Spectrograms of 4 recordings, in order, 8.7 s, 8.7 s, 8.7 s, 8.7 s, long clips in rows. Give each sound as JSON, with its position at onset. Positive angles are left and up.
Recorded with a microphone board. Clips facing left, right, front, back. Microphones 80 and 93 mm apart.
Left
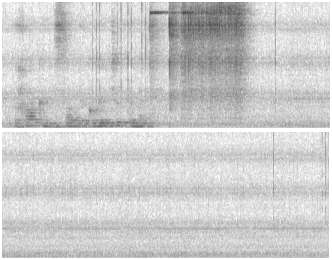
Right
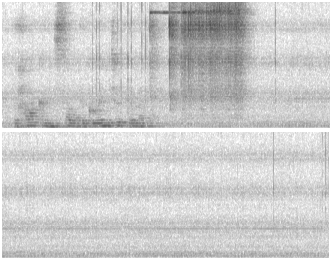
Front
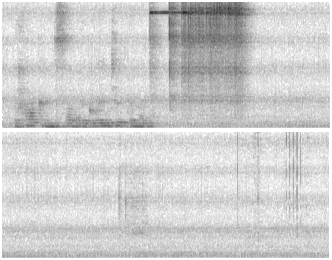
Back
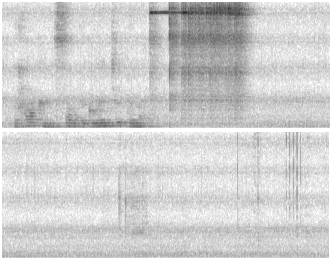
{"t": 0.1, "sound": "a woman speaking", "azimuth_deg": -165, "distance_m": 1.7}
{"t": 2.0, "sound": "a dropped coin", "azimuth_deg": 140, "distance_m": 0.9}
